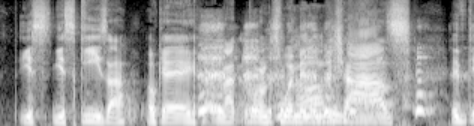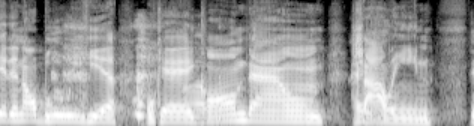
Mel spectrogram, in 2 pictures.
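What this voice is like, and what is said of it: Bad put-on Boston accent. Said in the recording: “Boston accent? ... Yeah, it's bad.”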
